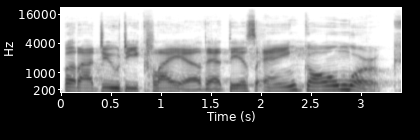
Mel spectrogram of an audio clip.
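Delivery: slow mock Southern drawl; slow Southern gentleman accent. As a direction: keep the Southern gentleman voice for the joke. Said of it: "Southern gentleman".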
